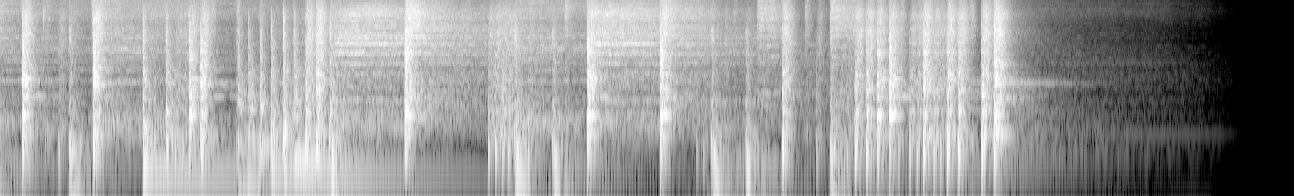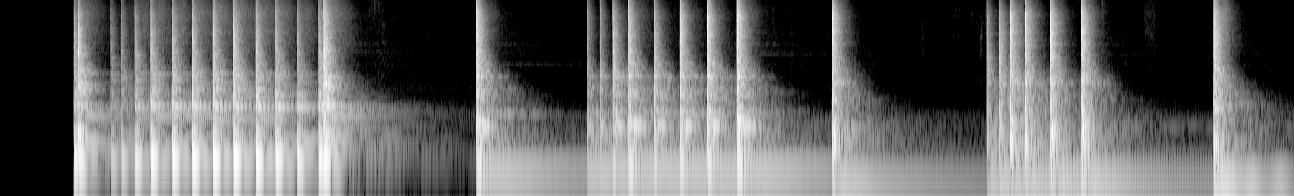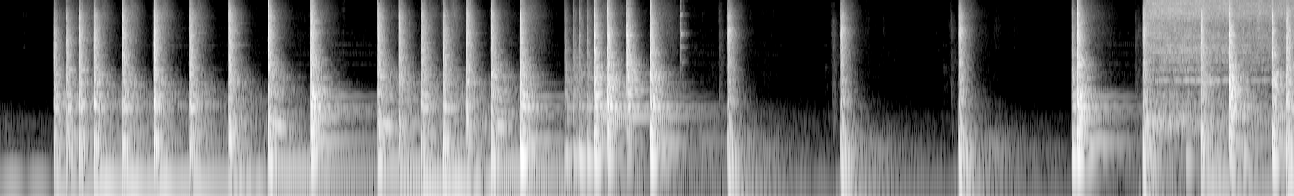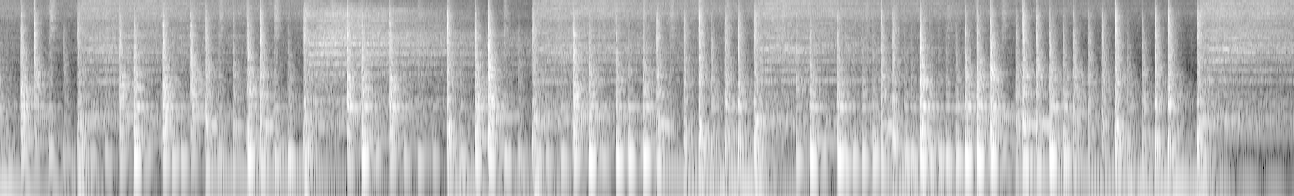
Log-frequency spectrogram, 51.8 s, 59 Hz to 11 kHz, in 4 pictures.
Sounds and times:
Bass drum: 0:00.0 - 0:10.3, 0:25.0 - 0:51.7
Snare drum: 0:00.0 - 0:10.4, 0:35.5 - 0:35.8, 0:36.6 - 0:51.7
Drum kit: 0:00.0 - 0:11.1, 0:13.7 - 0:16.6, 0:18.8 - 0:21.8, 0:22.8 - 0:24.3, 0:26.4 - 0:51.7.

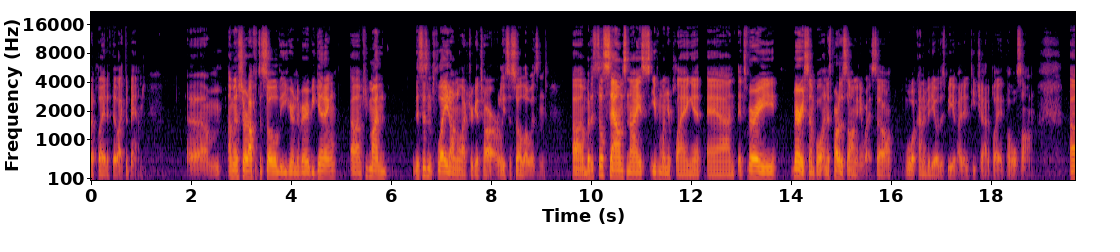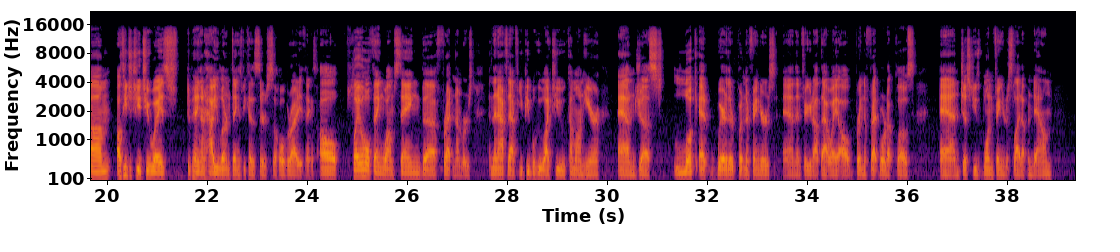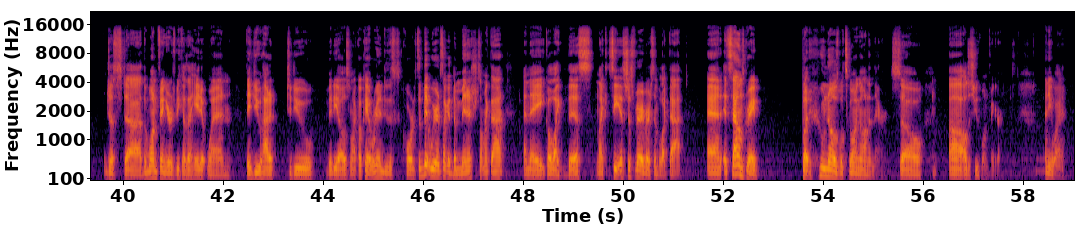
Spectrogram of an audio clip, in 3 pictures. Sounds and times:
Speech: 0:00.0 - 0:01.0, 0:01.9 - 0:05.9, 0:06.5 - 0:18.8, 0:19.6 - 0:38.9, 0:39.7 - 0:52.7, 0:53.6 - 0:57.6, 0:58.4 - 0:58.9.

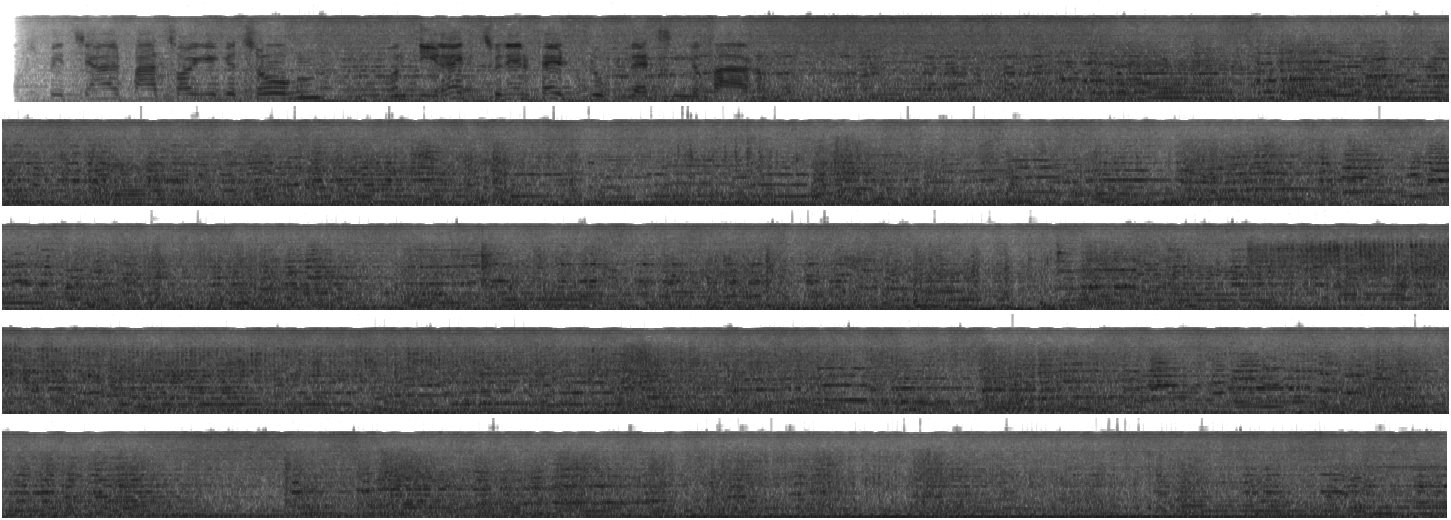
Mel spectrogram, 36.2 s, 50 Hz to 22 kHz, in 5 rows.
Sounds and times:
Train: 0:00.1 - 0:36.1.

